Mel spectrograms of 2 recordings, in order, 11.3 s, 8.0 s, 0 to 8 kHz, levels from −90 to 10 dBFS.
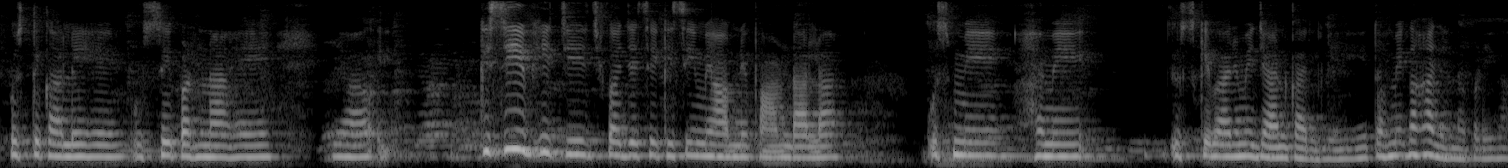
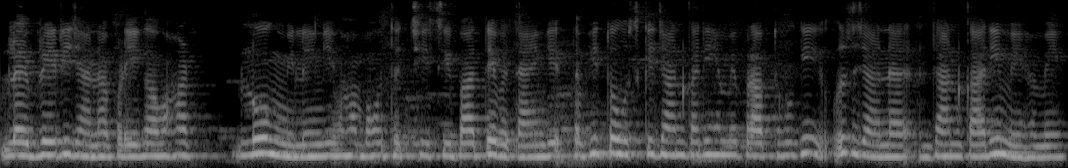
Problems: constant background noise, continuous background conversations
